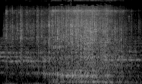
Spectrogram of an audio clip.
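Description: A pile of donated coins, mostly pennies, pours out to be counted in a continuous, bright metallic jangle, fairly loud, swelling slightly mid-stream before tapering, with no voices.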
